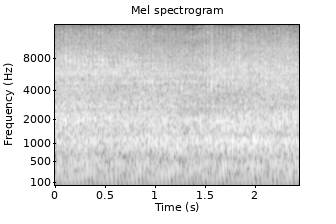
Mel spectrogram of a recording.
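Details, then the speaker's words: Mountfield S421RPD self-propelled mower, sold as broken because the power-assisted drive roller didn't work, after repair with oil slightly overfilled: a steady, even single-cylinder putter with no misses or knocks, and the drive roller now works. "Look at that. So now the drive roller is now working."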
